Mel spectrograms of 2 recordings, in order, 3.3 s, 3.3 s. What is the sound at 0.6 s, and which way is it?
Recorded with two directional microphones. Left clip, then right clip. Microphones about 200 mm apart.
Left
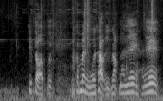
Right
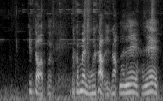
Speech, 10° left (ahead or behind).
